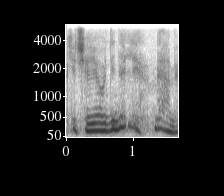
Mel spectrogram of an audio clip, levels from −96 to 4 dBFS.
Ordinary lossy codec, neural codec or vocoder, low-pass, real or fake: Opus, 64 kbps; none; 5.4 kHz; real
